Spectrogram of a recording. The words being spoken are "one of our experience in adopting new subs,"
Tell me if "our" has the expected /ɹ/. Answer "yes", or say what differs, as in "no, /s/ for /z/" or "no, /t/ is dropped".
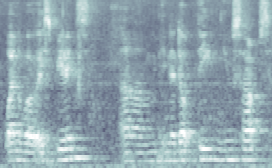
no, /w/ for /ɹ/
